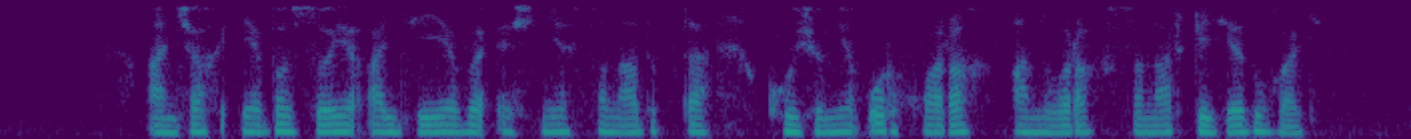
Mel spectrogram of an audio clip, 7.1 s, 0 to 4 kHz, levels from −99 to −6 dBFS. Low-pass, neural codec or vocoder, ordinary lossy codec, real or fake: 3.6 kHz; none; Opus, 24 kbps; real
